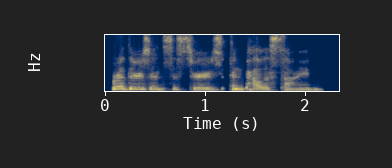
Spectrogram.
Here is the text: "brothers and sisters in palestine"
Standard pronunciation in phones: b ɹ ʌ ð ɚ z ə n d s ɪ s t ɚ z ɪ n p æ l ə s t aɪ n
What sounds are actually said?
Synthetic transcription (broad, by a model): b ɹ ʌ ð ɚ z ə n d s ɪ s t ɚ z ɪ n p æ l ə s t aɪ n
